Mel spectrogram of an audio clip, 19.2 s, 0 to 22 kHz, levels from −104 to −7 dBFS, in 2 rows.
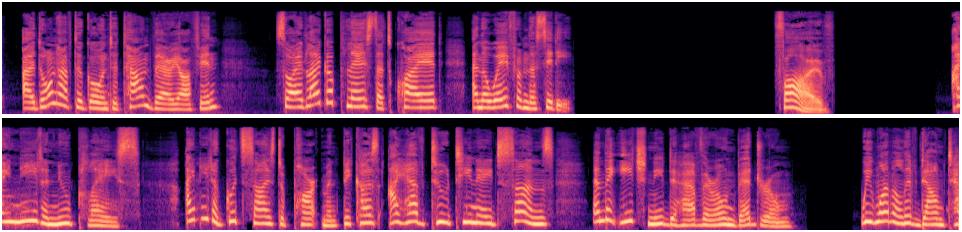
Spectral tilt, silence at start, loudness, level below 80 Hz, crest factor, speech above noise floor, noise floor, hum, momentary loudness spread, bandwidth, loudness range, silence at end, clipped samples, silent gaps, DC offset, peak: -4.5 dB/octave; 0.2 s; -19 LUFS; -60 dBFS; 16 dB; over 71 dB; under -90 dBFS; none; 8 LU; 15.5 kHz; 6 LU; 0 s; under 0.1%; 5.74-7.72 s, 8.34-9.34 s, 17.64-18.09 s; under 0.1%; -4 dBFS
